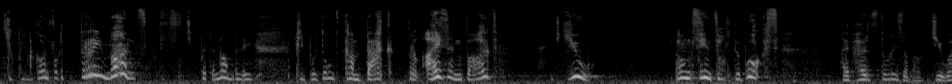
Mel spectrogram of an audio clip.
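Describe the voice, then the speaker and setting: An actress playing an eccentric, suspicious analyst in a video game cutscene, brusque and clinical. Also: female voice, fairly high pitch, slight background noise, lightly acted.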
